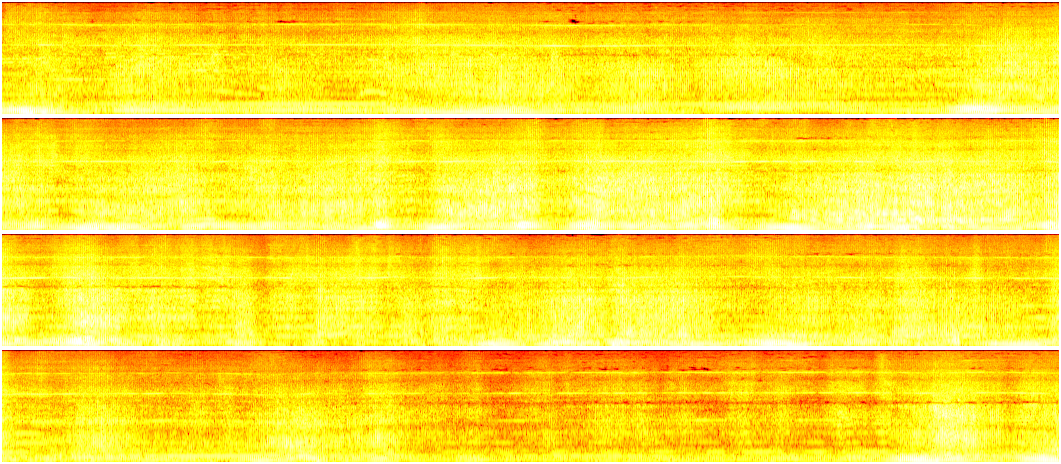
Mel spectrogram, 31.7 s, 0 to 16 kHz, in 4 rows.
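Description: Electric Mikado Logo 600 SX RC helicopter flying 3D aerobatics: its rotors and drive give a steady hum with a high whine over it, swelling and fading as it manoeuvres. The sound is loudest in the middle stretch and falls away near the end.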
